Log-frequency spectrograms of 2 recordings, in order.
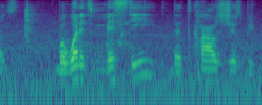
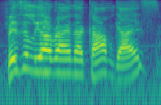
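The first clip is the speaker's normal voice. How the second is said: louder, higher promo plug; ad read; 8 semitones higher, 17 dB louder, slower than usual. Acted. Plugging his website.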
